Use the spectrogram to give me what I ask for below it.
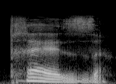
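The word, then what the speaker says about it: treize: Then now if you combine this E and E, you get the sound E, really open. 13, 13. Final E, as usual, not pronounced.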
